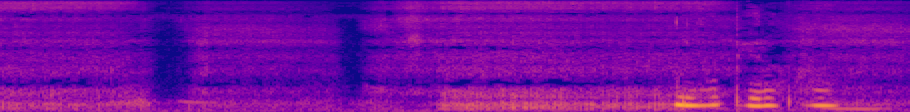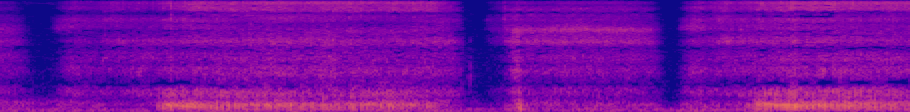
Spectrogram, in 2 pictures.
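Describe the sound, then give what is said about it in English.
Soft snoring of a sleeping baby, slow breaths rising and falling in a gentle repeated rhythm with short pauses between them. A voice speaks briefly partway through. “Listen to that baby sleep.”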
